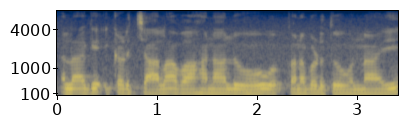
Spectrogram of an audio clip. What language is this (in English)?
Telugu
